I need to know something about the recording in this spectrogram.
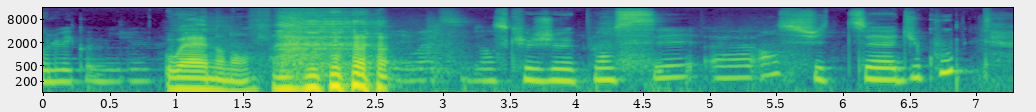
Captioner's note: laughs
